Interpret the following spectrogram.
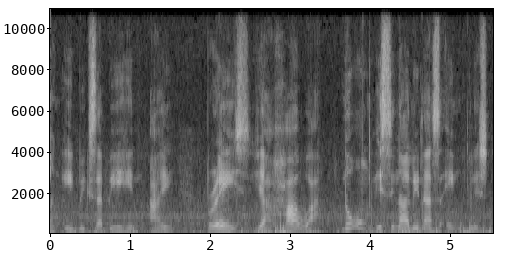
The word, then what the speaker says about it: Yahweh: Hindi po, kasi ang A ay binibigkas kung may susunod pang syllable. Kung wala nang susunod na syllable pagkatapos ng last letter, hindi na po bibigkasin ang tunog na A.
